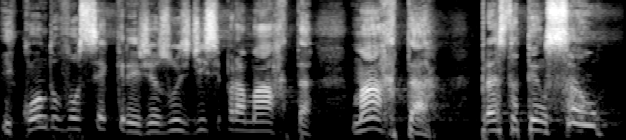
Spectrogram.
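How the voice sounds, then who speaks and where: A man with a Brazilian Portuguese accent preaching a sermon as pastor in a church, with emphatic, sudden loud high outbursts. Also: animated, measured pace, vocal fry, husky, big-room sound. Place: church hall.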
